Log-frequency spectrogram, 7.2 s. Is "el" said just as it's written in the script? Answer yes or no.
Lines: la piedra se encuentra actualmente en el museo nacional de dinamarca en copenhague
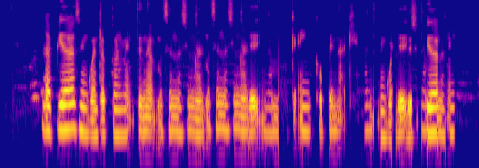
yes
